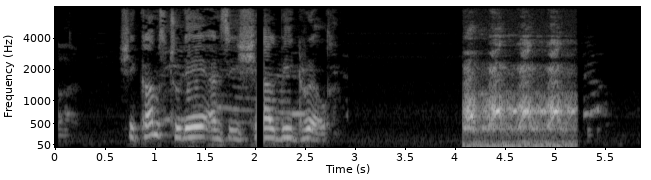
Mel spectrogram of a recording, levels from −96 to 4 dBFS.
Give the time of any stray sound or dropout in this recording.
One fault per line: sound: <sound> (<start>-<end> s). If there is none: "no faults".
sound: dropout (2.0-2.1 s)
sound: bark (4.1-5.2 s)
